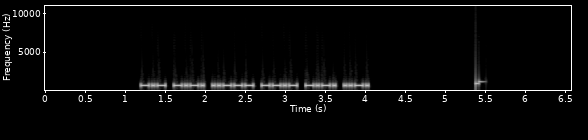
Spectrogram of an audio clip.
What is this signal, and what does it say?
Morse code, heard as a keyed tone, about 36 wpm, 700 Hz. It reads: KC2QCF
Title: USA Call Signs - 4x Character Spacing - 35wpm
